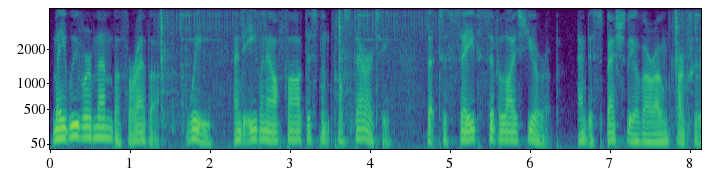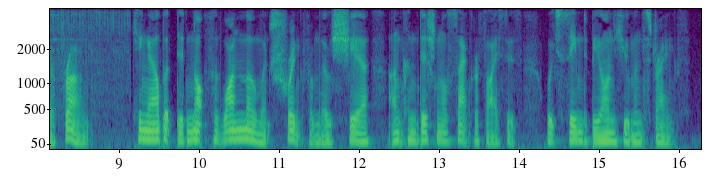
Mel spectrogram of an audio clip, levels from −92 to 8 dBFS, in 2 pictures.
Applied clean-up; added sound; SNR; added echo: none; Mechanisms / Bicycle; 17 dB; none.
